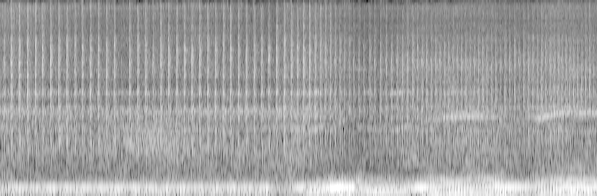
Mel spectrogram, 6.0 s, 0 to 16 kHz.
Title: E46 ZHP ESS TS1 rattling or knocking noise #1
